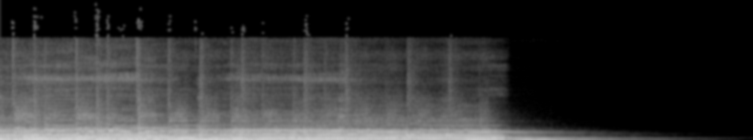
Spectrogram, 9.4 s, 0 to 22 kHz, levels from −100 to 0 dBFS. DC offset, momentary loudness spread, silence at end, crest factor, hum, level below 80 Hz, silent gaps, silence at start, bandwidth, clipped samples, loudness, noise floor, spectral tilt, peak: under 0.1%; 7 LU; 2.35 s; 16 dB; none; -34 dBFS; none; 0 s; 16 kHz; under 0.1%; -20 LUFS; -87 dBFS; -7.5 dB/octave; -4 dBFS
